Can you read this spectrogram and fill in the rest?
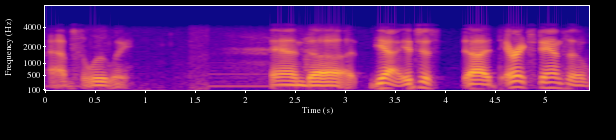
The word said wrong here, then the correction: Stanze: was the uh or Stanze, I think is actually how it's pronounced.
